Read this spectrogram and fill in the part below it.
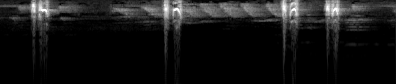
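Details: High sogon song meant to draw other sogon into singing: four short, strident double-notes spaced about a second apart, linked by faint, thin warbling.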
